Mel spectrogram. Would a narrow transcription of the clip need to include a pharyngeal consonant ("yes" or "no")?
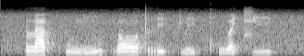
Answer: no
